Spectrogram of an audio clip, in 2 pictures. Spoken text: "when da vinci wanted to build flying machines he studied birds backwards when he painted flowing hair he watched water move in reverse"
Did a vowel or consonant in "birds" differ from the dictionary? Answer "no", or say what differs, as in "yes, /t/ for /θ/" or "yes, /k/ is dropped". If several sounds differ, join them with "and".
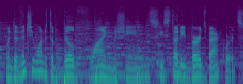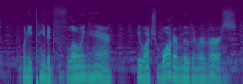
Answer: no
